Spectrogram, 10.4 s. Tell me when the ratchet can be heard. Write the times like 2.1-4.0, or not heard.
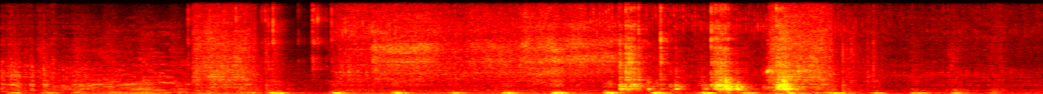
1.9-3.4, 6.2-8.1.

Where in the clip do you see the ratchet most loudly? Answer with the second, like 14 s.
8 s.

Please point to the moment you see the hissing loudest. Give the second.
6 s.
